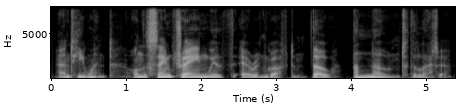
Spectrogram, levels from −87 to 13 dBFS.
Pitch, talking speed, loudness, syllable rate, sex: 100 Hz, 165 wpm, -20 LUFS, 4.2 syllables/s, male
